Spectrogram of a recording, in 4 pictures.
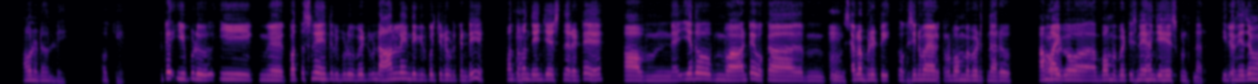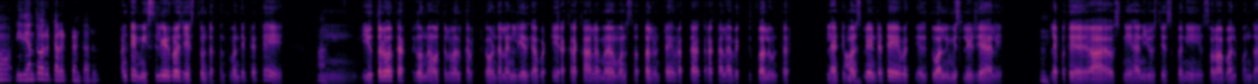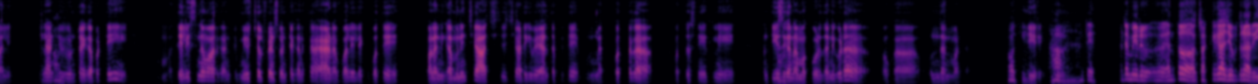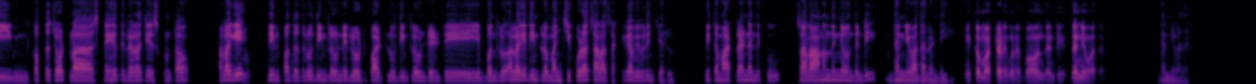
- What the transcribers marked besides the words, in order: in English: "ఆన్‍లైన్"; in English: "సెలబ్రిటీ"; in English: "సినిమా యాక్టర్"; in English: "యెస్"; in English: "యెస్. యెస్"; in English: "కరెక్ట్"; in English: "మిస్‌లీడ్"; in English: "కరెక్ట్‌గ"; in English: "కరెక్ట్‌గా"; in English: "మిస్‌లీడ్"; in English: "యూజ్"; in English: "మ్యూచువల్ ఫ్రెండ్స్"; in English: "యాడ్"; in English: "ఈజీగా"; in English: "థియరీ"
- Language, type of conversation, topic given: Telugu, podcast, కొత్త చోటుకు వెళ్లినప్పుడు మీరు కొత్త స్నేహితులను ఎలా చేసుకుంటారు?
